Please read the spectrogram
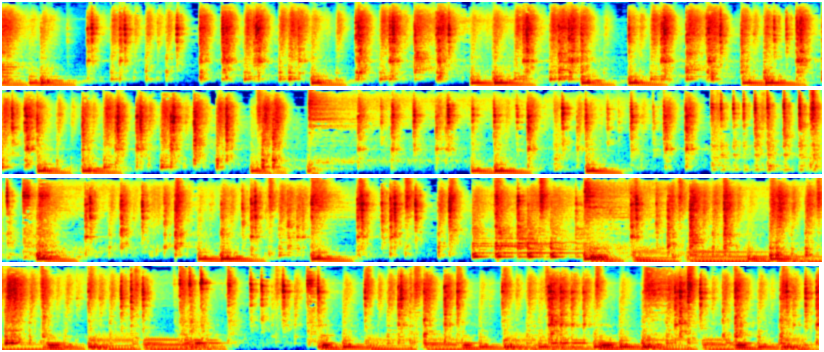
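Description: Drum kit played live: bass drum, snare with rimshots and cymbals in a busy, driving pattern. About two-thirds of the way through, low pitched notes join the drums in a moving line.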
